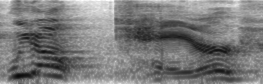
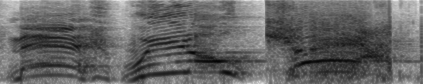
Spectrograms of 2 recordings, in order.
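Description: First: Slow, hesitant restatement; toned-down backpedal. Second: High, drawn-out shout; defiant yell. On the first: Jungle restates it after his outburst, slow and subdued. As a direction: ease into it slowly at usual volume. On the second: Jungle dismisses the warning, high drawn-out defiant yell. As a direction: bellow it, stretching the words. Defiant outburst about going out. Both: Acted.

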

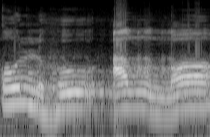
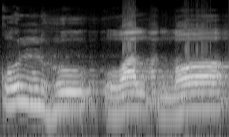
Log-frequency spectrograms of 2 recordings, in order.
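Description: First: কুল হু আল্লাহ with a glottal stop; wrong hamza break. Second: ওয়াল্লাহ joined with a w glide; correct waw link. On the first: Teacher showing hamza mistake. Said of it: "Hamza ব্যবহার করি". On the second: Teacher chanting the correct waw link. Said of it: "এটা শুদ্ধ হবে এভাবে". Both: Shown as a demonstration.

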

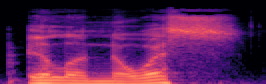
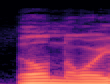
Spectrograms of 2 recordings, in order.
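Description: First: "Illinois" as "ill-ih-NO-iss", sounding the s; "Illinois" ending in a spelled-out "no-iss"; deliberate mispronunciation. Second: Said in the usual way. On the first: Shown as a demonstration. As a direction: say "Illinois" wrongly, with an audible final s. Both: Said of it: "That's not how you pronounce it".

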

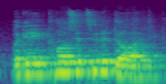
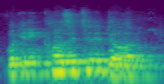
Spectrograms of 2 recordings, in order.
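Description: Both takes have the same delivery.

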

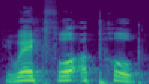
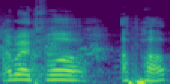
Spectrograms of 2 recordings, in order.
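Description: First: Said in the usual way. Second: Mimicking her southern pronunciation of "pub"; imitated accent. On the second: Comic imitating woman who works for pub, mock southern accent. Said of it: "She went".

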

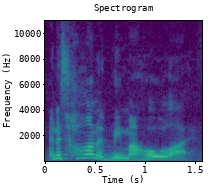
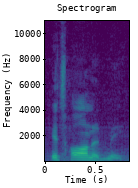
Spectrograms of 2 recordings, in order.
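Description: First: Said in the usual way. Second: Quiet repeat. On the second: Real, not acted. Pastor echoing his regret to the church, hushed. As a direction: drop much softer and lower on the echo.

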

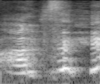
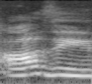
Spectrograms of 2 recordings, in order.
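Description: First: "Aussie" said with a hissed s, like AW-see. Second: "Aussie" said with a buzzing z, like Ozzie. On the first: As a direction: keep the middle of "Aussie" an unvoiced s. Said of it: "not Aussie". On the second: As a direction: voice the middle of "Aussie" as a z. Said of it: "You should say Aussie, not Aussie". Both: Shown as a demonstration.

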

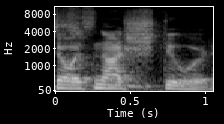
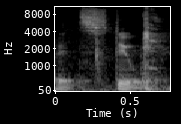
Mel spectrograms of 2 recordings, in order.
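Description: First: "Stuart" with a sh, as "Shtuart"; accented pronunciation. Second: Said in the usual way. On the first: Shown as a demonstration. Newcomer checking the name, saying "Stuart" accented as "Shtuart". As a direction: begin "Stuart" with a drawn-out sh. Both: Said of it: "that's Stuart's accent".

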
